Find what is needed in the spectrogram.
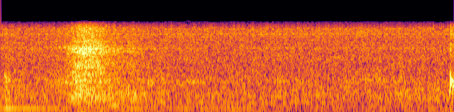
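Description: A single short sniff about half a second in, in a quiet room with a faint low hum.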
